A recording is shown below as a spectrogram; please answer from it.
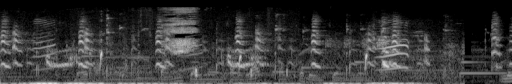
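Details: Eurasian coot calls used as a lure for night net trapping of migrating birds, August season: dense, overlapping nasal honking calls from several callers, some rising and falling, with short squeaky notes between the bursts.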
